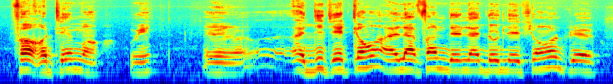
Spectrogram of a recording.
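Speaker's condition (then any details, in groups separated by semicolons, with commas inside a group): Cerebral palsy; birth injury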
